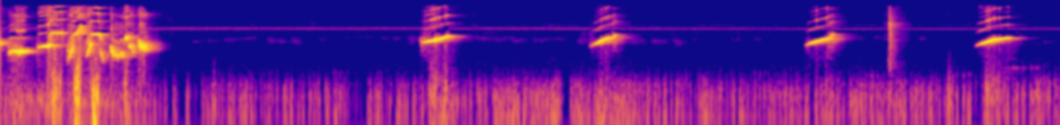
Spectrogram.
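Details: White-rumped shama of the Medan type, kept in a breeding aviary: an opening burst of varied rich whistles and chatter, then short rising whistled notes repeated about every two seconds.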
